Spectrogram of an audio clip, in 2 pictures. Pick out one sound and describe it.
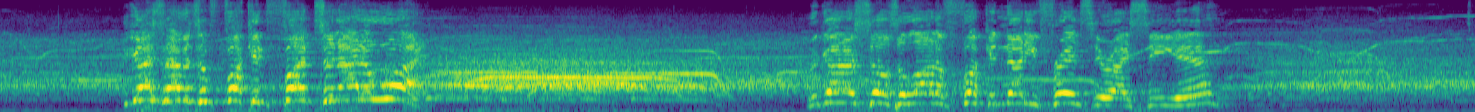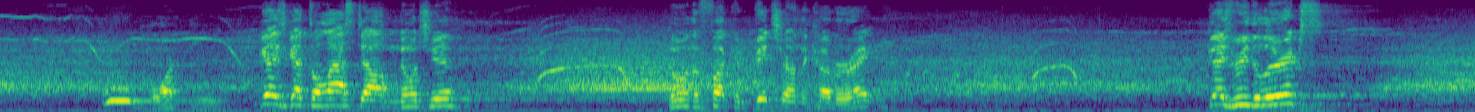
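A man shouts loudly through a microphone and loudspeakers, in short bursts.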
